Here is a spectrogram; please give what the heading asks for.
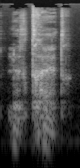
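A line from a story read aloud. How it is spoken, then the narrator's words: Murmuring. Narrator (French): murmura Madame Bonacieux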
